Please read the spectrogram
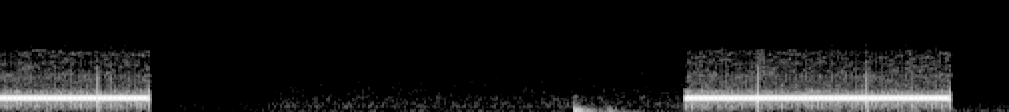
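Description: A steady, low-pitched telephone tone sounds loudly for about a second, stops for several seconds with only a faint click, then returns for another two-second burst as a phone call is placed. No one speaks.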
